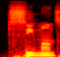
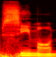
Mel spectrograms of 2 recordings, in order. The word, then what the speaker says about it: Simon: said the names yet the little boy's name simone by the way it's kind of like simon but no it's pronounced simone no don't get any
